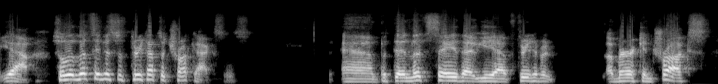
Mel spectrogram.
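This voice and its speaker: Over a video conference, a man teaches an informal class, explaining his slides one step at a time in a hesitant manner and making sure people understand. He has a mid-range voice, and the audio quality is poor.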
